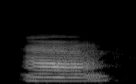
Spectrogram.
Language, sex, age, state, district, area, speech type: Maithili, female, 30-45, Bihar, Begusarai, rural, spontaneous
